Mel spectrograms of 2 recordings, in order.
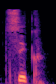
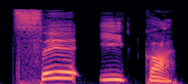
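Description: First: The letters are read together as one word. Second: Each letter is said by its name. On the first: The speaker calls it right. "мы говорим ЦИК" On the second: The speaker calls it wrong. "Мы не говорим ЦИК"

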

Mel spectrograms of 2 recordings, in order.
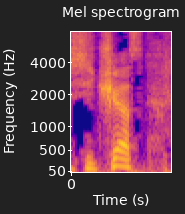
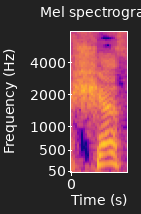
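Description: First: The word is said with every syllable. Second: The word is shortened to a clipped form. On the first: "вместо «сейчас»" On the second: "мы говорим «сейчас»"

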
